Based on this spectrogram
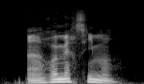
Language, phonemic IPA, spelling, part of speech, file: French, /ʁə.mɛʁ.si.mɑ̃/, remerciement, noun, Fr-remerciement.ogg
- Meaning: 1. thanks (grateful feelings) 2. acknowledgement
